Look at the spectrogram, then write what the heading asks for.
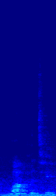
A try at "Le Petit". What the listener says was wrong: Le Petit. You said la, it's French, not Mexican.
